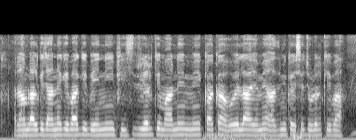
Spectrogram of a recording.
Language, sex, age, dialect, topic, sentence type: Bhojpuri, male, 25-30, Western, banking, question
